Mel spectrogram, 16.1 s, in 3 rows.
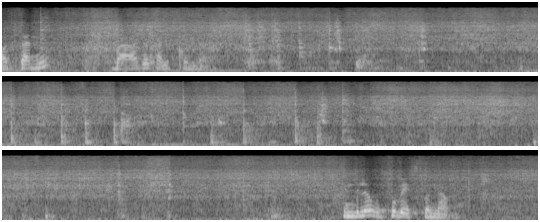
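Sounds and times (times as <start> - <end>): masala sizzling in oil: 0.0 - 16.0
spoon clicking and scraping pan: 2.4 - 12.5.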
